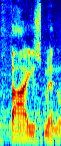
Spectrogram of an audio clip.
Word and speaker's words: Theismann: sure be different than Theismann rhyming with Heisman so that's the lesson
